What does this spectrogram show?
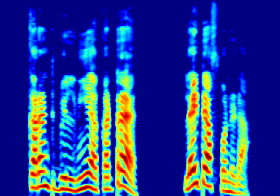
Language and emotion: Tamil, angry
